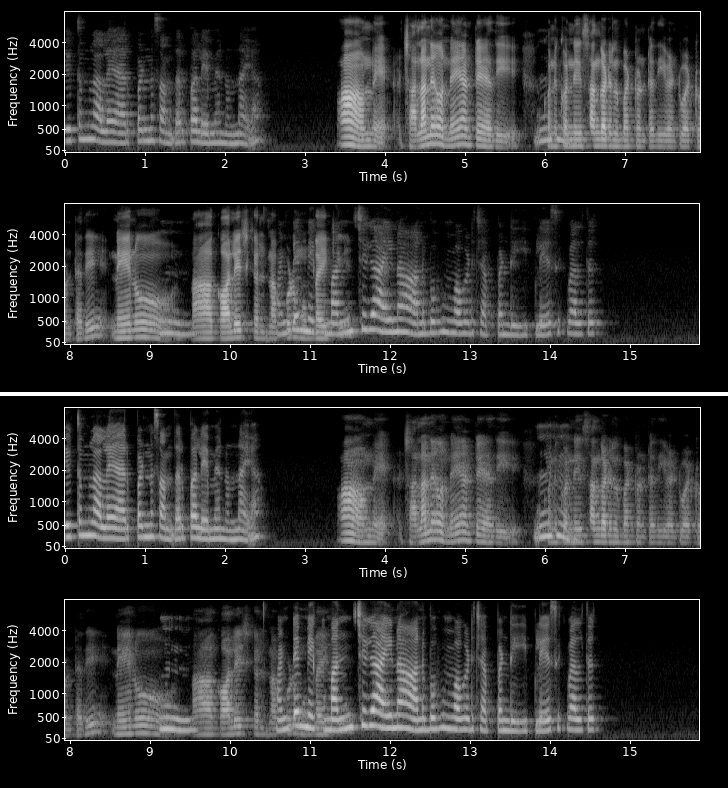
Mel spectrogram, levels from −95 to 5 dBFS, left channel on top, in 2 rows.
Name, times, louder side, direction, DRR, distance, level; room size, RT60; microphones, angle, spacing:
voice 1, 0.0-2.4 5.9-6.4 9.1-9.6 10.6-14.6, right 6 dB, 85° right, 0.4 m, -28 dB
voice 2, 3.4-5.6 6.0-11.5, left 6 dB, 60° left, 0.5 m, -29 dB
9.1 x 3.7 x 3.3 m
head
